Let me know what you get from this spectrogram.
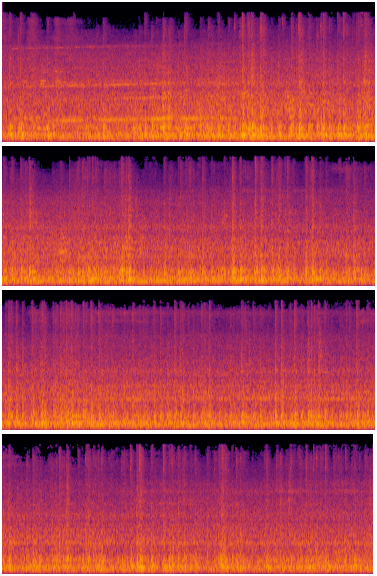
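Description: Running noise inside a Kintetsu electric train car, with wheels clicking over rail joints. A whine rising in pitch over the first few seconds marks the train gathering speed.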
